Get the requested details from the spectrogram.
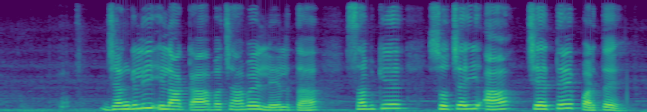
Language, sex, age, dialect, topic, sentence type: Maithili, female, 41-45, Bajjika, agriculture, statement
